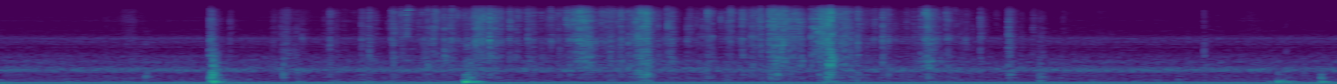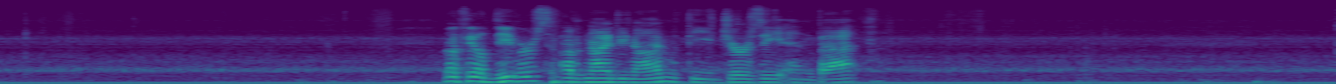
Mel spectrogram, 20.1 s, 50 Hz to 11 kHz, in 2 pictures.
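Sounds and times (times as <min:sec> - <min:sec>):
foil wrapper crinkling and tearing: 0:02.0 - 0:07.8.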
